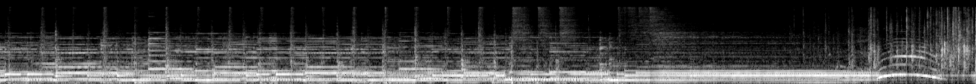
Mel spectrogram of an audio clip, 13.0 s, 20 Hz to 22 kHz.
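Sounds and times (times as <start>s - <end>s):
audience applause: 10.6s - 13.0s.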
